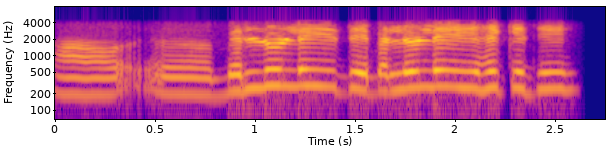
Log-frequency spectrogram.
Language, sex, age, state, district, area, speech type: Kannada, female, 30-45, Karnataka, Uttara Kannada, rural, conversation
